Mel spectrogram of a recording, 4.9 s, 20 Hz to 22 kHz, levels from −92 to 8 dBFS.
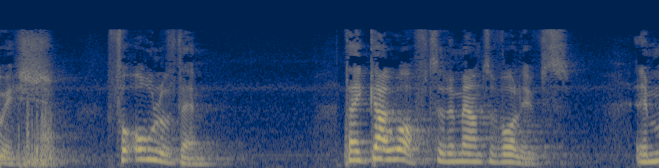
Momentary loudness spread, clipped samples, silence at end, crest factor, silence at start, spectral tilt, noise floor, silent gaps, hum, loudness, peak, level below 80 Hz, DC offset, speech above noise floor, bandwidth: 23 LU; under 0.1%; 0 s; 22 dB; 0 s; -6 dB/octave; -59 dBFS; none; none; -26 LUFS; -6 dBFS; -60 dBFS; under 0.1%; 34 dB; 11 kHz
